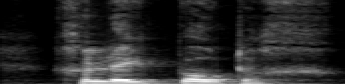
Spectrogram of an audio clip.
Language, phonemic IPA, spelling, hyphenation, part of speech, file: Dutch, /ɣəˌleːtˈpoːtəx/, geleedpotig, ge‧leed‧po‧tig, adjective, Nl-geleedpotig.ogg
- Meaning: arthropodal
